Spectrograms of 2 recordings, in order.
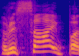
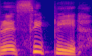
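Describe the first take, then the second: First: The ending rhymes with pipe. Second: The ending sounds like sippy. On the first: The speaker calls it wrong. "some people pronounce it as recipe" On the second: The speaker calls it right. "originally it has to be pronounced as a recipe"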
